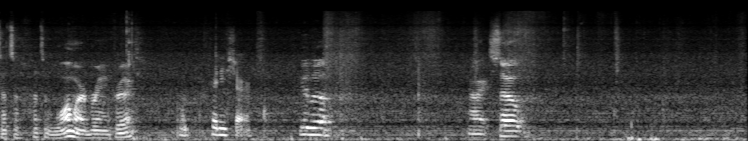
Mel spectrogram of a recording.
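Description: Clothes rustle as they are handled.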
